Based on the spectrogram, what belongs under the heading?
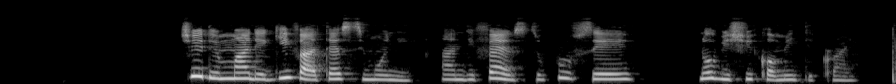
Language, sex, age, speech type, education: Nigerian Pidgin, female, 30-45, spontaneous, tertiary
